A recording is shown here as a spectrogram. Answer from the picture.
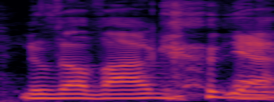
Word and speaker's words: Nouvelle Vague: I don't know the full story of each, we have Nouvelle Vague, I believe is how you are supposed to pronounce it. Nouvelle Vague.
